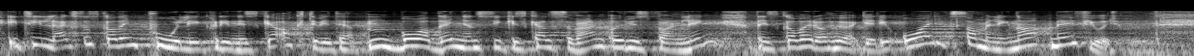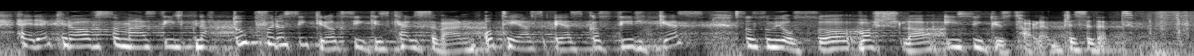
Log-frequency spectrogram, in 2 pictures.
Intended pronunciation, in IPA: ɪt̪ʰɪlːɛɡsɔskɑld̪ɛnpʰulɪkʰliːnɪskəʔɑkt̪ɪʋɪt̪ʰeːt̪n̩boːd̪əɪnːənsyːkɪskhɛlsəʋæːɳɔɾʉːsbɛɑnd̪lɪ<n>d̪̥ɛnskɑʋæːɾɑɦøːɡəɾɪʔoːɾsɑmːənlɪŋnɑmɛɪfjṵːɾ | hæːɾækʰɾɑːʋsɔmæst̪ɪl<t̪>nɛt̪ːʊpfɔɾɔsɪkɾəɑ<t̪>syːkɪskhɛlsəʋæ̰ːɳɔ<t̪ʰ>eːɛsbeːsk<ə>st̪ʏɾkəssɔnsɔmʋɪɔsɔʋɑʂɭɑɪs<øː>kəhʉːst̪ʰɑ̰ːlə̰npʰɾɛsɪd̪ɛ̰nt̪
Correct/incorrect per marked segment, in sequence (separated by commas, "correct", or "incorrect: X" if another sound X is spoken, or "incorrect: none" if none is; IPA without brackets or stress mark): incorrect: ŋ, correct, correct, correct, incorrect: ɑ, incorrect: yː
